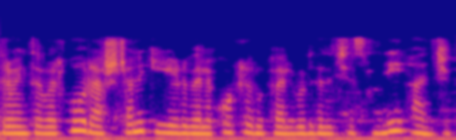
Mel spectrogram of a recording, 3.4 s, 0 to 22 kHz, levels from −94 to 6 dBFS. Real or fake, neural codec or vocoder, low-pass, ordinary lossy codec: fake; codec, 16 kHz, 6 kbps, DAC; none; none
